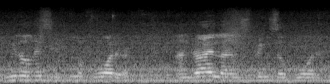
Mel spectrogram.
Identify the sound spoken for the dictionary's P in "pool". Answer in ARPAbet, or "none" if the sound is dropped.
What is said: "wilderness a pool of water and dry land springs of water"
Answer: F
